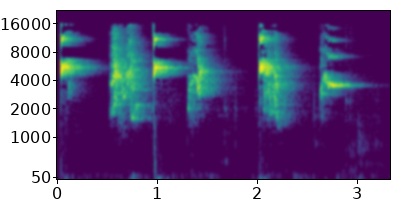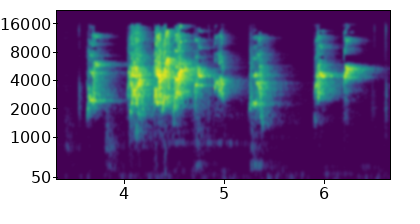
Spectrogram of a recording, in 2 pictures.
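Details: Lovebird flock chirping, recorded in August 2019 while human activity and engine noise were low: bright, high twittering notes and buzzy squeaks in quick bursts, some overlapping, separated by short silences.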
